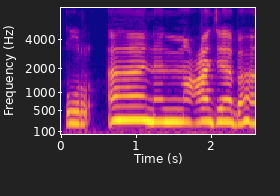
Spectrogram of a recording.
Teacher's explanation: پھر جو ہے تنوین وہ الف مدہ میں کنورٹ ہو جاتی ہے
